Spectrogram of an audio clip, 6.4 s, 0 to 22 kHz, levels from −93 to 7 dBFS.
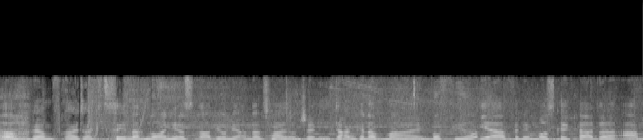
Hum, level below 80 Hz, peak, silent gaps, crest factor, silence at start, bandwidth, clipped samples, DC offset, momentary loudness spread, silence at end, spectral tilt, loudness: none; -36 dBFS; -6 dBFS; none; 16 dB; 0 s; 10 kHz; under 0.1%; under 0.1%; 4 LU; 0 s; -5.5 dB/octave; -23 LUFS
